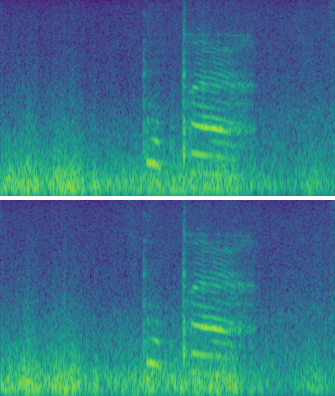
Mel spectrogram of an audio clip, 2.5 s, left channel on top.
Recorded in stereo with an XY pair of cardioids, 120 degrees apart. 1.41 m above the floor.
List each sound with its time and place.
1.1 s a child speaking: 5° left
